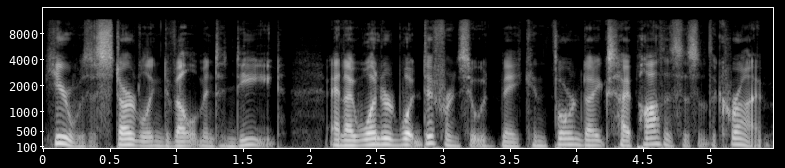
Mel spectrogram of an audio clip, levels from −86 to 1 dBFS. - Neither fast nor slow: No, fast, 220 wpm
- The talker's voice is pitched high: No, low, 130 Hz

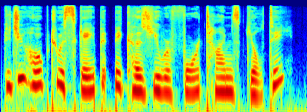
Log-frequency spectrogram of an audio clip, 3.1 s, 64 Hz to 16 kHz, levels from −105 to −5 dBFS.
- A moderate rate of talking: No, fast, 235 wpm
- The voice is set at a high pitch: Yes, high, 205 Hz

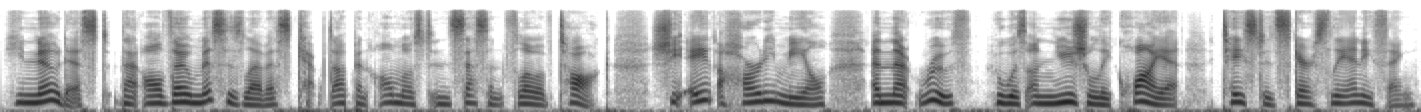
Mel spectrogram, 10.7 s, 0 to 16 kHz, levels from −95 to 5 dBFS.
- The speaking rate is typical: Yes, average, 165 wpm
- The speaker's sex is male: No, female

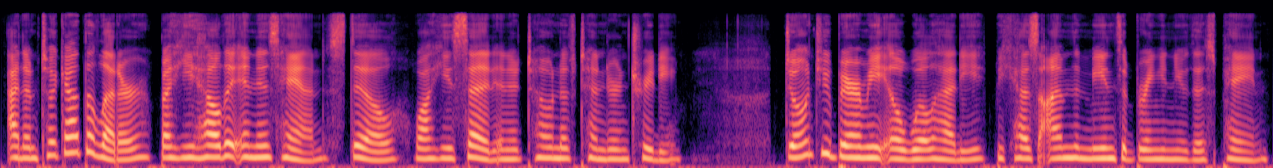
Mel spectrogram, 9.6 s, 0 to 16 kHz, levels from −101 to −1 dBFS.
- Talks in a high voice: Yes, high, 220 Hz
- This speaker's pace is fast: Yes, fast, 240 wpm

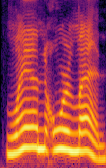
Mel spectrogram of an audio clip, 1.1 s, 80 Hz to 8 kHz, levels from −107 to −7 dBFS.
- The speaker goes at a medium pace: Yes, average, 170 wpm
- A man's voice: No, female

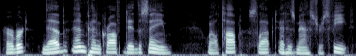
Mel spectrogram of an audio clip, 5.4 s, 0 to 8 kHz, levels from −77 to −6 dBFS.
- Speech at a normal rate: Yes, average, 155 wpm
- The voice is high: No, medium, 140 Hz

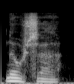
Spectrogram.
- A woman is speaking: No, male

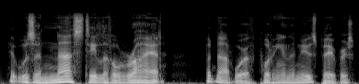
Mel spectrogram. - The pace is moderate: No, fast, 215 wpm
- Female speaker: No, male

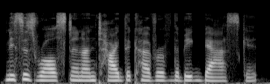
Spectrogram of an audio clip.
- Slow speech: No, average, 200 wpm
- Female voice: Yes, female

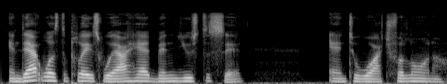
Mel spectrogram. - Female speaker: Yes, female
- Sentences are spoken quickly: Yes, fast, 230 wpm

